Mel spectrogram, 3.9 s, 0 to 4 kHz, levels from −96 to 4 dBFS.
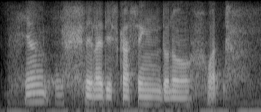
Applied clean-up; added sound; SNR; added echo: none; none; none; none.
